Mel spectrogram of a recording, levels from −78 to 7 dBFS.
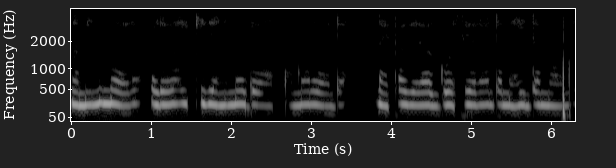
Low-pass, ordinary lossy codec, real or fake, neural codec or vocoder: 3.6 kHz; none; real; none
